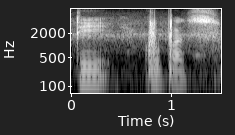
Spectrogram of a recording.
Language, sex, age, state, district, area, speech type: Marathi, male, 30-45, Maharashtra, Amravati, urban, spontaneous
